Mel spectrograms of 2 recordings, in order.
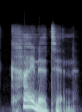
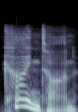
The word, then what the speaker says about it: Kyneton: Kyneton, Macedon Ranges, pronounced Kyneton. If you call it Kyneton, the wisteria withers slightly.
